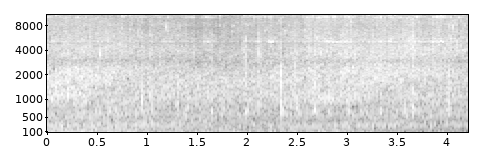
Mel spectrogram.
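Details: A pair of Clydesdale horses, Monty and Cyril, driven in harness by their owner visiting from Scotland; faint, fairly regular hoof clip-clops about three per second under a steady broadband rumble of the carriage and surroundings.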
